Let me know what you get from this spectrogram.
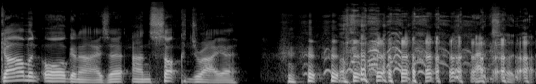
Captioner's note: laughter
